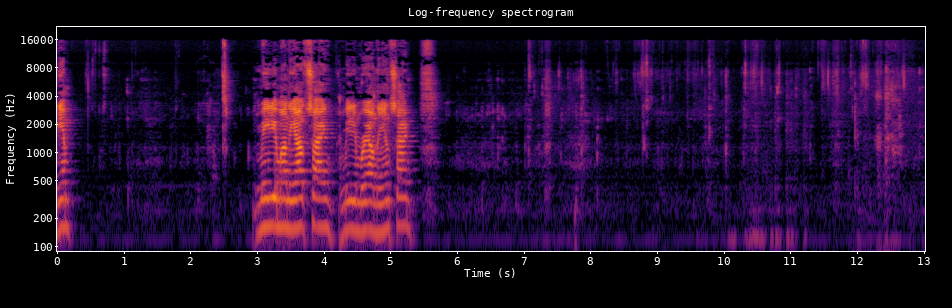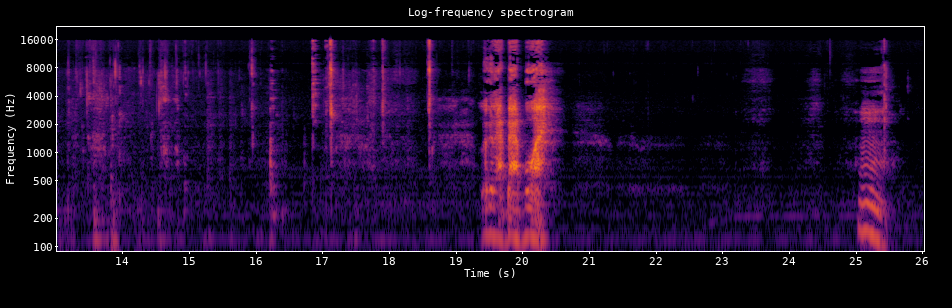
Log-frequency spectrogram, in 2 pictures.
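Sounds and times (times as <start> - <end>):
person chewing: 0.4 - 3.0, 5.5 - 19.0.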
